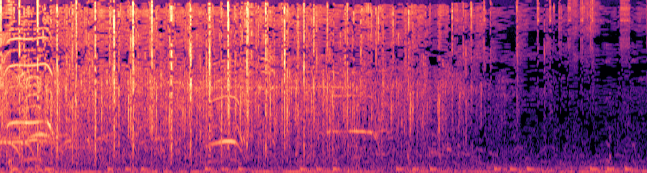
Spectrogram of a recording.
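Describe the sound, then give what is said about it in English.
An audience at a jazz concert applauds the band and its leader as the group is introduced, with dense, crackling clapping and scattered cheers over a low steady hum, the ovation thinning out toward the end. “and coming back home, coming round the applause, the leader of this group, …”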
